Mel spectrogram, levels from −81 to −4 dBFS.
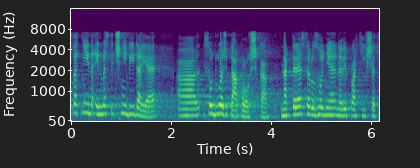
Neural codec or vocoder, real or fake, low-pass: none; real; 7.2 kHz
